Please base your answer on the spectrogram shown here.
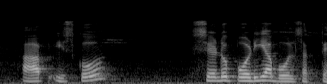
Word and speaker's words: pseudopodia: पदाव कहते हैं, यानी कि आप इसको शेडोपोडिया बोल सकते हैं। PSEUDOPODIA, यानी P इसमें साइलेंट हो जाएगा, और शेडोपोडिया आप बोल सकते हैं।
